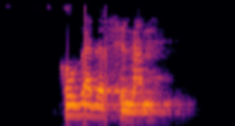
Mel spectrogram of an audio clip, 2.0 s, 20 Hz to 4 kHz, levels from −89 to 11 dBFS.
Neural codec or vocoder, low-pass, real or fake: none; 3.6 kHz; real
